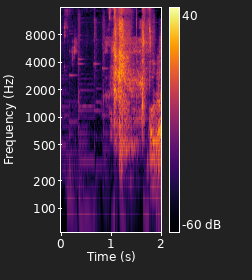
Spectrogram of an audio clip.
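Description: Faint background music, then about a second in a short, loud, breathy burst from a person lasting under a second, followed by the start of speech.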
